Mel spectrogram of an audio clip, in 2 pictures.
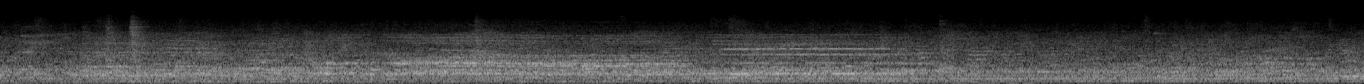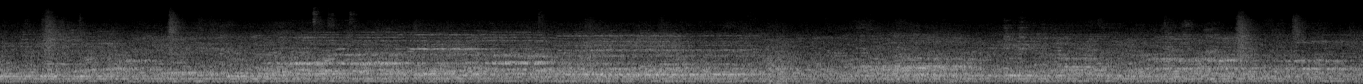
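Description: A crowd of men and women murmurs quietly nearby.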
